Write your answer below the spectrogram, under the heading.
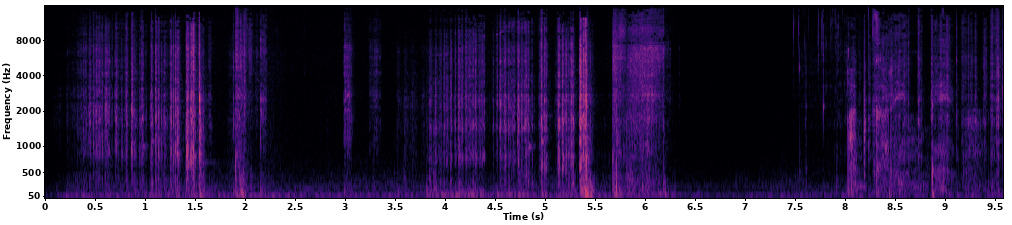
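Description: Crisp scissor snips cut through hair or paper in irregular bursts, with soft rustling and hushed, whisper-like texture between the cuts and a brief quiet pause midway.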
